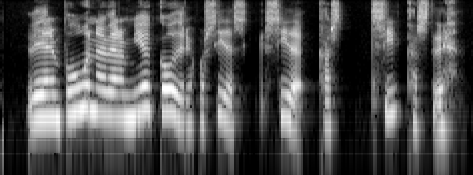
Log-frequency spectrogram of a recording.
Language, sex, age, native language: Icelandic, female, 18-19, Icelandic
